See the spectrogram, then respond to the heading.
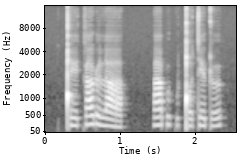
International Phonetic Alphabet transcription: ǃ e k a ɽ ɵ l a | a p ɯ kʷ ɪ ǃ o t e ʈ ɵ

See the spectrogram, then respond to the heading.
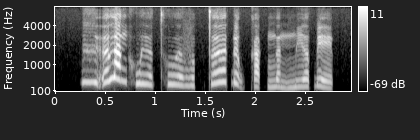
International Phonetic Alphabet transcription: ɣ ɨ̰˧˥ ə̯ l a˧ n h w ɨ̤˨˩ ə̯ t̪ʰ ṳ˨˩ ə̯ v ə˨˩ p̚ t̪ əː˧ ɗ ə̰˧˨ w k a˨˩ k̚ ŋ ə˧˩ n m i˨˦ ə̯ ɓ e˨˩ p̚

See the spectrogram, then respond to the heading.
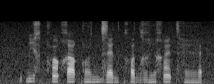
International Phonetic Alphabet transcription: ɓ i x qʰ ũ χ æ q ṳ d d͡z æ d kʰ ɒ d ʁ i̤ χ æ̃ tʰ æ̤

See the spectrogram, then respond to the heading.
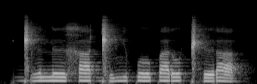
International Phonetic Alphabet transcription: ɡ͡ǁ ɘ n ɘ x a ɡ͡ǁ ə ʎ ɘ p o p a ɾ o ǁʰ ɘ ɾ a

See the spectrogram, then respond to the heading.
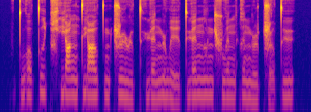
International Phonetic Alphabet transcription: t̪ w ɔ˧˥ t̪ u˥˩ t͡ɕʰ j ɑ˥ ŋ t̪ j ɑ˥ ʊ̯ t̪ ə˨ n ʈ͡ʂ ɻ̩˥˩ ɻ ɻ̩˩ t̪ʰ ɥ ɛ˧˥ n ɻ w ḛ˨˩ ɪ̯ t̪ ɥ ɛ˥ n l i˨ n ʂ w ə˥ n k ə˥˩ n ɻ ɻ̩˩ ʈ͡ʂ ɤ̰˨˩ t̪ y˥

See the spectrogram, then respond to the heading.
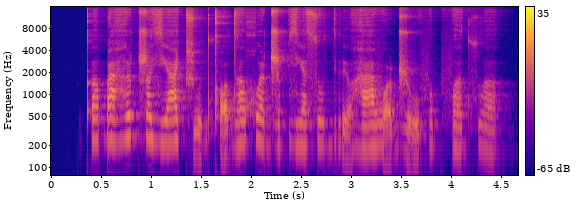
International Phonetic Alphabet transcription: kʼ ʌ ɓ a ɦ ə ʈ͡ʂ ʌ zʲ a t͡ɕ ṵ d kʼ ɔ̰ d ʌ χʷ a ɖ͡ʐ ə p zʲ a s u d rʲ ɔ̰ ɦ a v ɔ̰ ɖ͡ʐ ṵ f ə p f ʌ d sʷ ʌ

